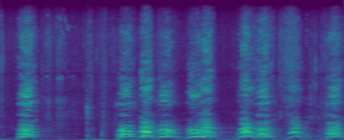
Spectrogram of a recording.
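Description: Dogs bark in a quick run of about eight sharp, loud yaps at an uneven rhythm, with no one talking over them.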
